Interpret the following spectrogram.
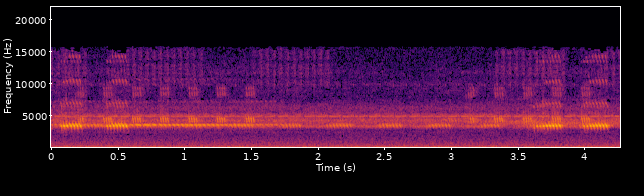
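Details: Grass insects on an autumn night in Changnyeong, South Gyeongsang, Korea; a softer, continuous high trill fills the middle while a louder chirping caller breaks in only briefly at the start and end.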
